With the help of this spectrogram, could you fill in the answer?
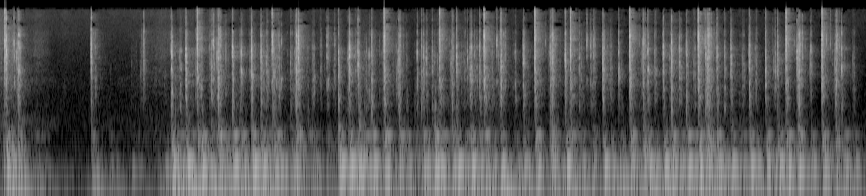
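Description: A full-size black plastic wired Microsoft membrane keyboard lying on a white table is typed on with the fingertips of both hands. After a few scattered clicks and a short lull, the typing settles into a rapid, steady stream of key clicks, each with a dull low thump and a bright, dry tick. The clicks end quickly with no ring.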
